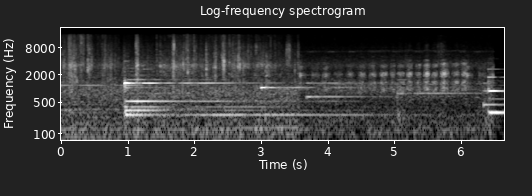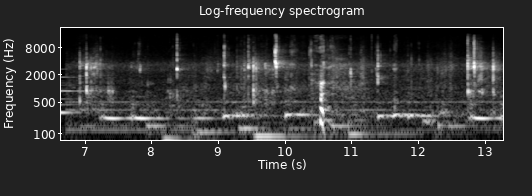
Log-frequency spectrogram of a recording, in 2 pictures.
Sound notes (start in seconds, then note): 3.6 Kane panting; 7.5 gentle music; 7.5 spoon scraping; 8.8 munching; 8.8 spoon scraping; 10.2 chuckles; 13.1 spoon scraping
